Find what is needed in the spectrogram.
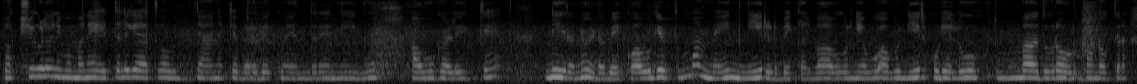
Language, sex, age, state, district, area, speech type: Kannada, female, 18-30, Karnataka, Chikkamagaluru, rural, spontaneous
